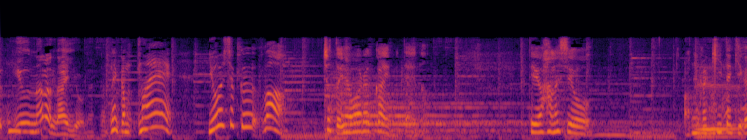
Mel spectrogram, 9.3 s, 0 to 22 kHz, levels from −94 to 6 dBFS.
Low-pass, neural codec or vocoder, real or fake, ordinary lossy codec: 7.2 kHz; none; real; none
